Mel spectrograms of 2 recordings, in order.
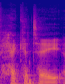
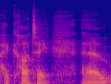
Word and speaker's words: Hekate: All right, moving on to news from Jason Miller, whose latest course, The Sorcery of Hekate, or Hekate, depending on how you like to pronounce it, has just started again.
